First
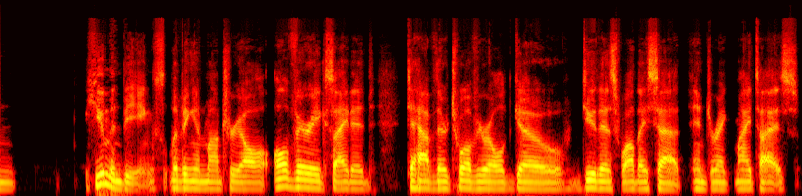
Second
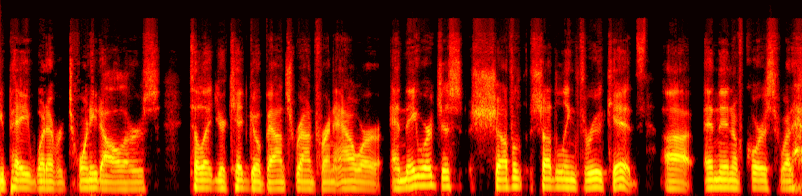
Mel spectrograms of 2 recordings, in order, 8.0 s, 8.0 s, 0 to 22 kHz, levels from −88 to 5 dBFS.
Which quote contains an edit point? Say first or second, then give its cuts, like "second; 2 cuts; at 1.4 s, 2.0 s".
second; 1 cut; at 6.5 s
